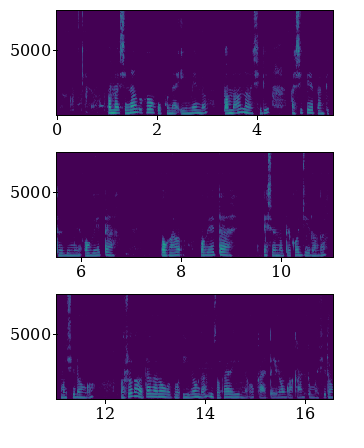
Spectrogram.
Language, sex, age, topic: Oshiwambo, female, 25-35, agriculture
